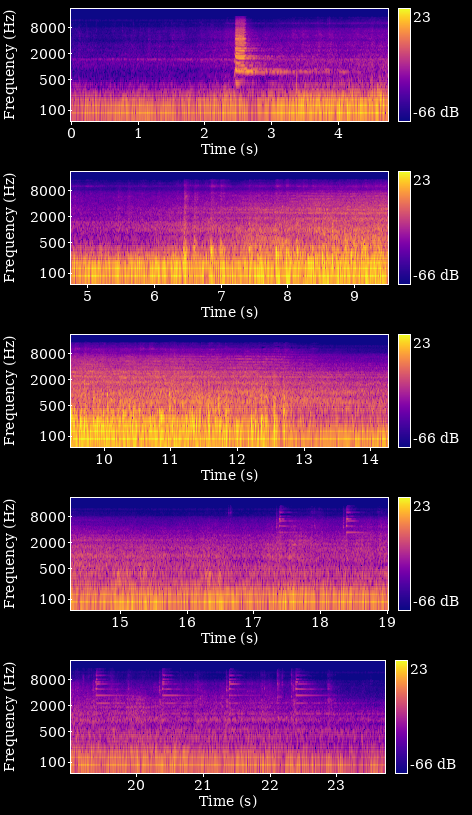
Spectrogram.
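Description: A train passes close by. A short horn blast sounds about two and a half seconds in. The rumble of the train then builds to its loudest around ten seconds in, with a high metallic ringing over it, and fades, while a row of sharp ringing clicks, a little under one a second, comes near the end.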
